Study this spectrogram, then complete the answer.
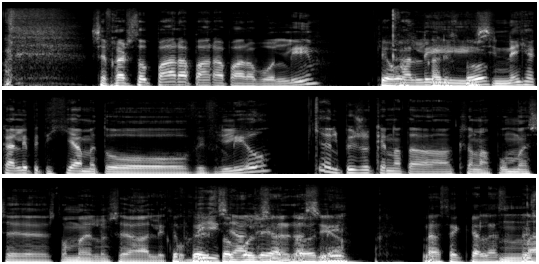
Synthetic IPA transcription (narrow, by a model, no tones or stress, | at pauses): seefxɐɾist̪o̞pɐɾɐpɐɾɐpɐɾɐpo̞li | ekɐlisssine̞çɐkɐliepit̪içiɐme̞t̪o̞vivlio̞ | ce̞ːlpizo̞ce̞nɐt̪ɐksɐnɐpume̞sest̪o̞me̞lo̞nse̞ɐliekspobissoeɐlisineɾɣɐsiɐnʔɐsekɐlɐsn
